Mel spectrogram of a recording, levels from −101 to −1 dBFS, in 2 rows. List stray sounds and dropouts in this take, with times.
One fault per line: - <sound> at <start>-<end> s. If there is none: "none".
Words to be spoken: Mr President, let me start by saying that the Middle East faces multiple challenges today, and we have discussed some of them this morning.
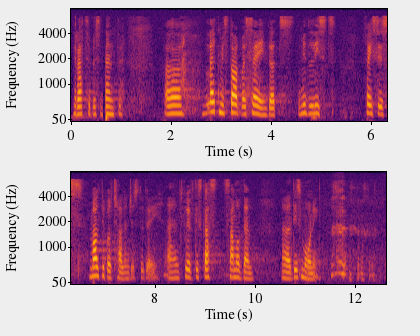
- dropout at 0.6-0.7 s
- laugh at 11.5-12.6 s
